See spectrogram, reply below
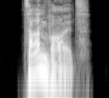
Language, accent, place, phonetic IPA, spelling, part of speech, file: German, Germany, Berlin, [ˈt͡saːnˌvaːls], Zahnwals, noun, De-Zahnwals.ogg
- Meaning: genitive singular of Zahnwal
